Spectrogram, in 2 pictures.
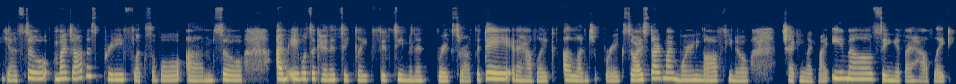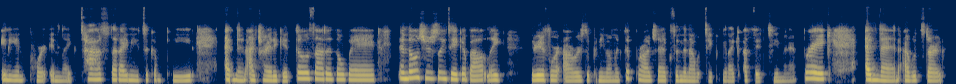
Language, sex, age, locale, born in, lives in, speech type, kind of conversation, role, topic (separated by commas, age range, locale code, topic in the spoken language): English, female, 30-34, en-US, United States, United States, conversation, podcast, guest, What strategies help you maintain a healthy balance between your career and personal life?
